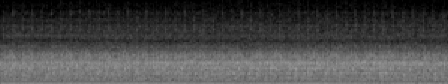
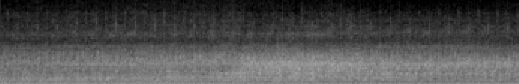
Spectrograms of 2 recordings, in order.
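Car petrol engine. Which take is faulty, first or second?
second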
